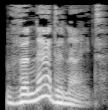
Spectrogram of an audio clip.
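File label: "vanadinite", British English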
